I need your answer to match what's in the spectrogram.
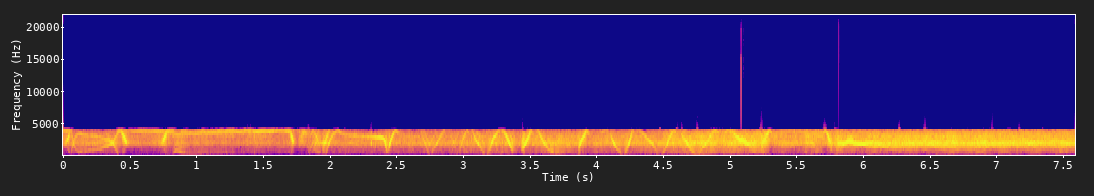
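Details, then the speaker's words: Early-1960s Bulova pocket transistor radio under repair, powered directly: weak reception and swooping whistles and oscillation across the dial. Transistors are thought good; the old Japanese electrolytic capacitors are suspected, not confirmed. "that's wide open and on one of the stronger stations pretty much all I get across the dial besides that is a lot of whistling and oscillations"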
